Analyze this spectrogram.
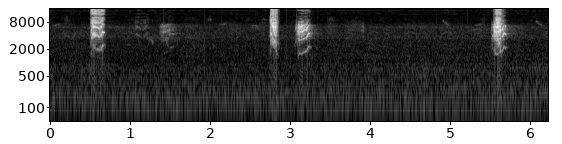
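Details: Female yellow-bellied seedeater calling a lot to stimulate males to sing: four short, sharp, high chip notes spaced irregularly over quiet background hiss.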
